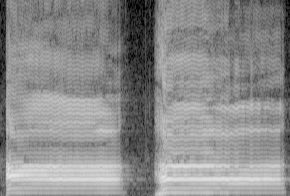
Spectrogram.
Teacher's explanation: ha itu huruf yang mengambil banyak nafas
